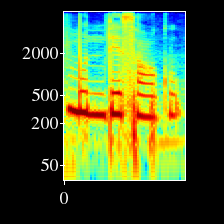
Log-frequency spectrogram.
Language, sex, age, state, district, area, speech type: Kannada, female, 18-30, Karnataka, Davanagere, rural, read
